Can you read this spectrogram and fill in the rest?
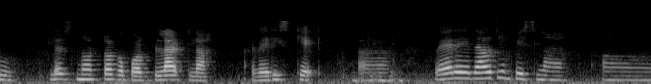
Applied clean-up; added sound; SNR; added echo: none; none; none; none.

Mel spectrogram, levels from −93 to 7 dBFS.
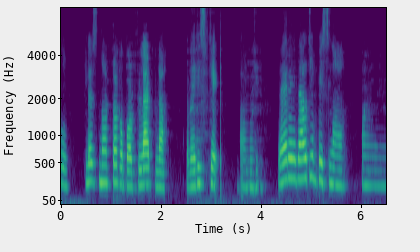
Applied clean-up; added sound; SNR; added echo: neural mask model DeepFilterNet 3.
